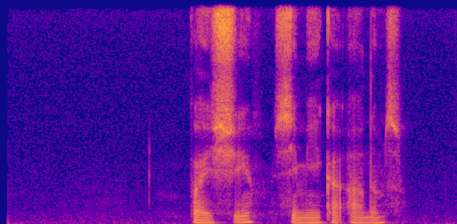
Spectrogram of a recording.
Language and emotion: Russian, neutral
